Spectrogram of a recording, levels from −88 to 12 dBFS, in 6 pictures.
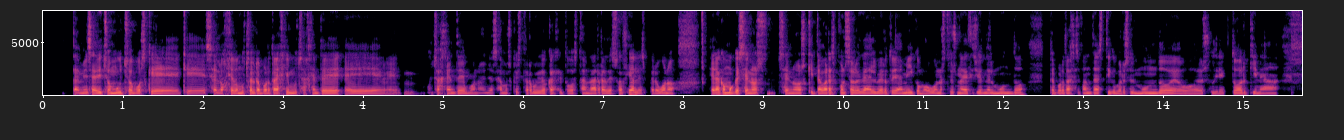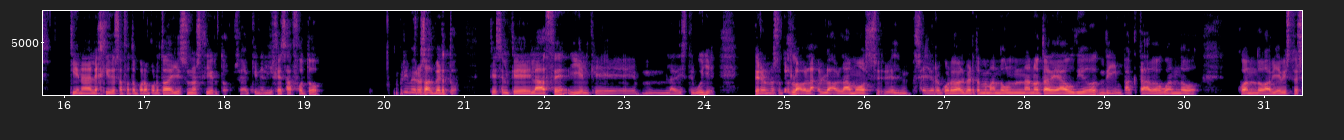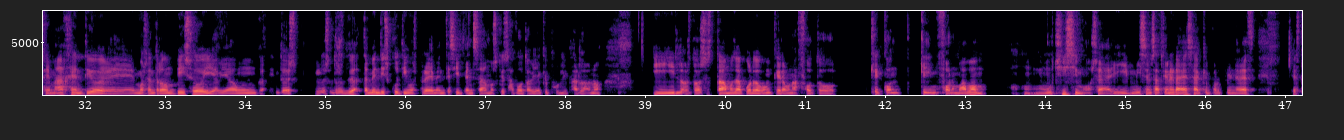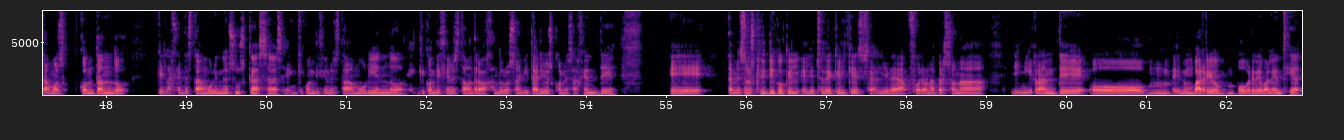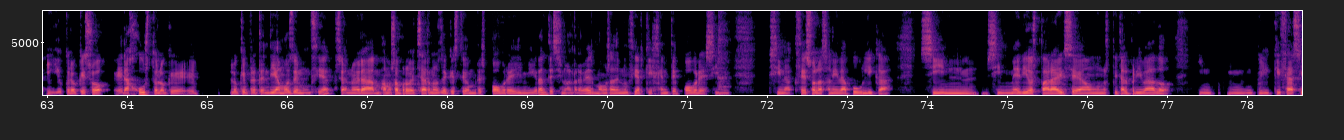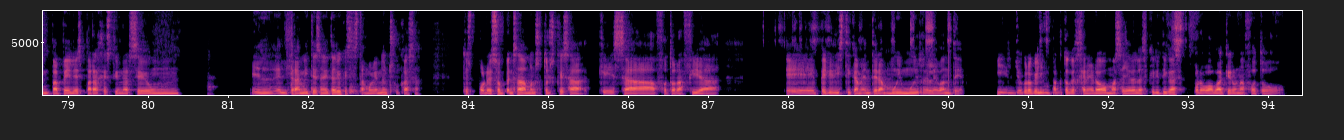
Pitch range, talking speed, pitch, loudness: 110-125 Hz, 215 wpm, 115 Hz, -25 LUFS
